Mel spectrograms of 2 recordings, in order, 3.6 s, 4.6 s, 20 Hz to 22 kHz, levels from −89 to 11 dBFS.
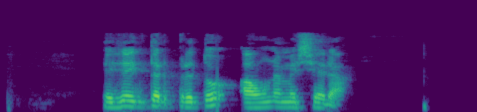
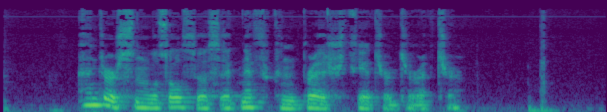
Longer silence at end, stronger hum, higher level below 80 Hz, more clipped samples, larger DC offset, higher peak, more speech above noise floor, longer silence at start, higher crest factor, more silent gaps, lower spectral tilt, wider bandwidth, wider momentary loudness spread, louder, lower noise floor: first, 1 s vs 0.4 s; neither; second, -64 dBFS vs -48 dBFS; neither; neither; first, -2 dBFS vs -8 dBFS; first, 62 dB vs 27 dB; first, 0.8 s vs 0.05 s; about the same, 20 dB vs 16 dB; neither; about the same, -5 dB/octave vs -6 dB/octave; second, 7.8 kHz vs 16.5 kHz; second, 7 LU vs 19 LU; first, -20 LUFS vs -23 LUFS; first, -81 dBFS vs -49 dBFS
